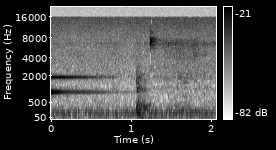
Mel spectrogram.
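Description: The tail of a single B-flat note on a digital piano dying away over the first half second, then near silence with one faint soft knock about a second in.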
